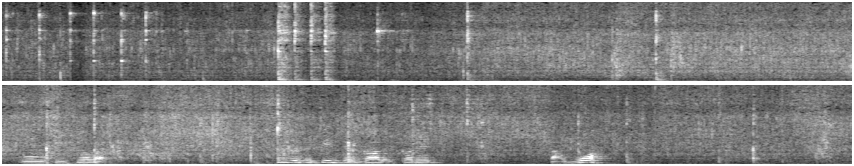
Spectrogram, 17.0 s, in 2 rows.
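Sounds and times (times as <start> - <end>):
vegetables sizzling in hot oil: 0.0 - 17.0
metal spoon scraping a pan: 4.6 - 6.9, 8.4 - 17.0.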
